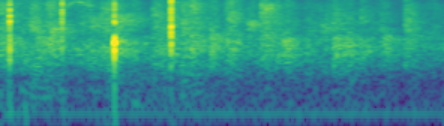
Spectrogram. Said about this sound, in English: Cheers. I wasn't really expecting an applause, but thanks.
